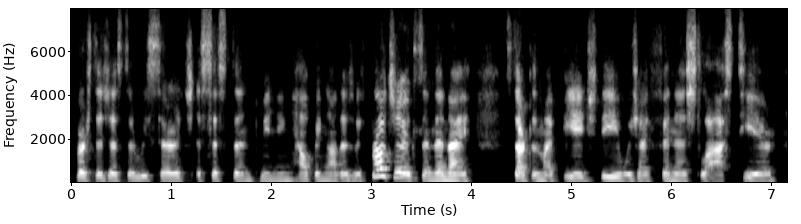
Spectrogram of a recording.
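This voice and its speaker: With a voice that sits low, a woman from Portugal in her thirties talks with a Portuguese accent as a guest researcher in a casual interview. She's animated and quick to act out quoted dialogue, punctuated by laughs. The recording is muffled and lo-fi.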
